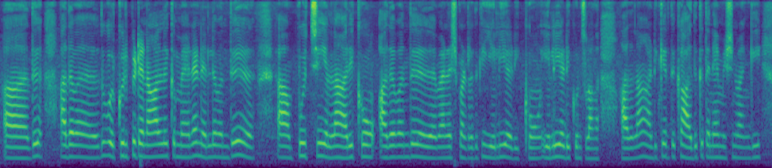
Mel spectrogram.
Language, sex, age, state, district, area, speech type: Tamil, female, 18-30, Tamil Nadu, Thanjavur, urban, spontaneous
